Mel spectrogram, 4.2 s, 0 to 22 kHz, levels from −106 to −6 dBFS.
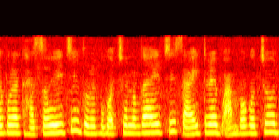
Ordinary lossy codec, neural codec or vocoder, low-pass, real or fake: AAC, 32 kbps; codec, 16 kHz, 4 kbps, FreqCodec, larger model; 7.2 kHz; fake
